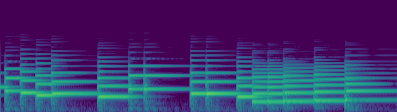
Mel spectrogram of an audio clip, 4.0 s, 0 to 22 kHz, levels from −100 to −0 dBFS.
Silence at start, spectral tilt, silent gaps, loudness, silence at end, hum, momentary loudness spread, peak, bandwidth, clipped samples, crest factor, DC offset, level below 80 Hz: 0 s; -7.5 dB/octave; none; -34 LUFS; 0 s; none; 5 LU; -20 dBFS; 4.6 kHz; under 0.1%; 12 dB; under 0.1%; -74 dBFS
